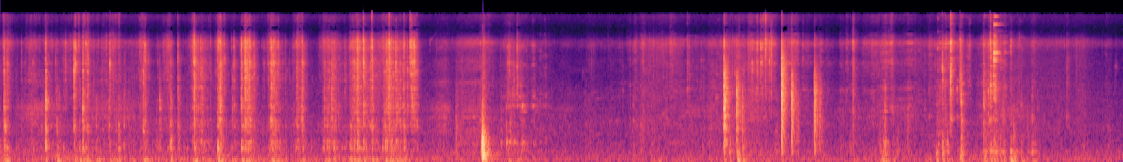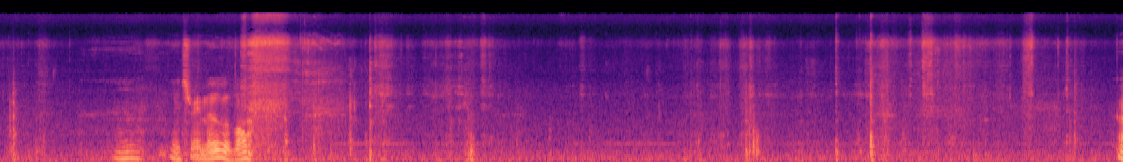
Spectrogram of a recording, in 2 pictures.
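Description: A screwdriver and loose sheet-metal parts of a space heater being taken apart: a quick run of small metallic clicks and scrapes for about the first five seconds, then scattered clicks and knocks as parts are lifted out and handled.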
